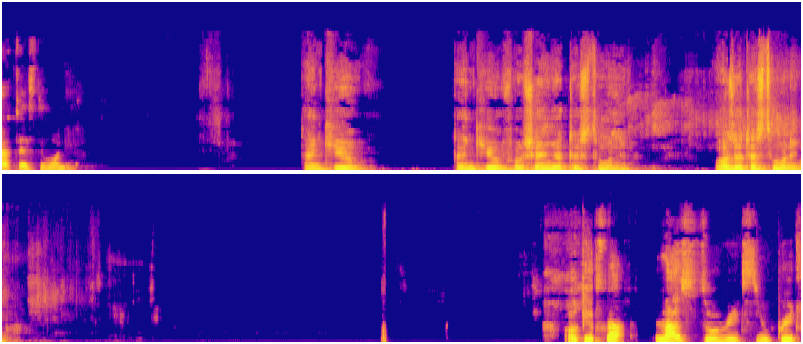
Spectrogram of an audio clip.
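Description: A man speaks calmly and close up, with pauses.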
